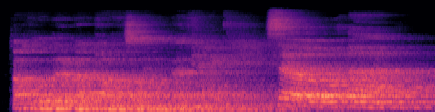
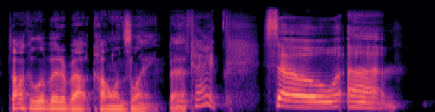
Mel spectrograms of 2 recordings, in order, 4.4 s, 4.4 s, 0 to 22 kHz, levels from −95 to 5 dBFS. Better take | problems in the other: second | room echo; strong; dies away in 2.9 s // off-mic speech; far

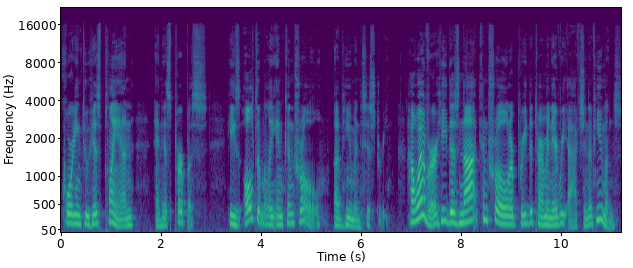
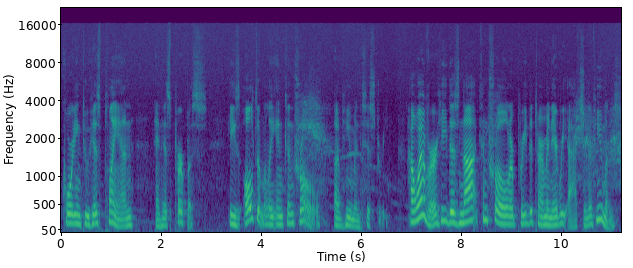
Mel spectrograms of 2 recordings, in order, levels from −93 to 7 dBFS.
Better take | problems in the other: first | hiss; faint; throughout; 20 dB below the speech

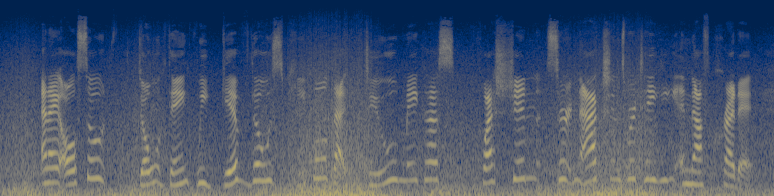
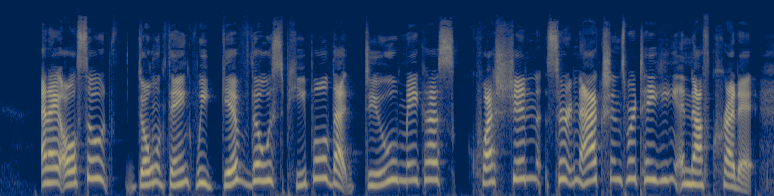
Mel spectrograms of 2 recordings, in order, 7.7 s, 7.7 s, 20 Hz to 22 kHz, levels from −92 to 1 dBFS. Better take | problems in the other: second | wind noise on the microphone; occasional gusts; 10 dB below the speech

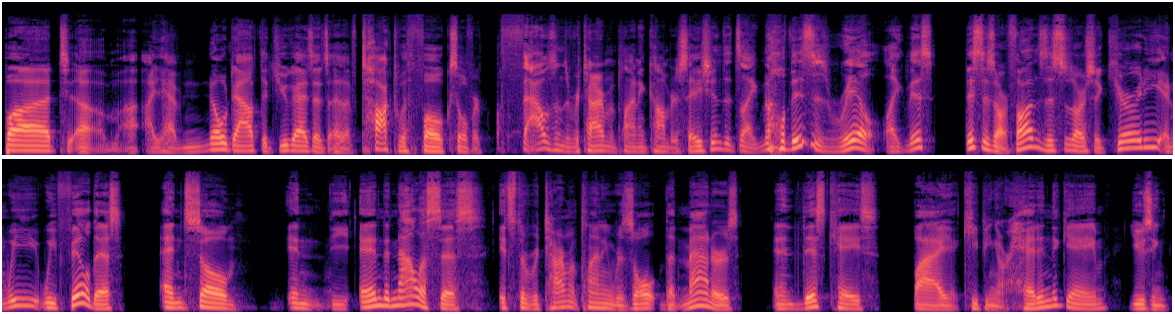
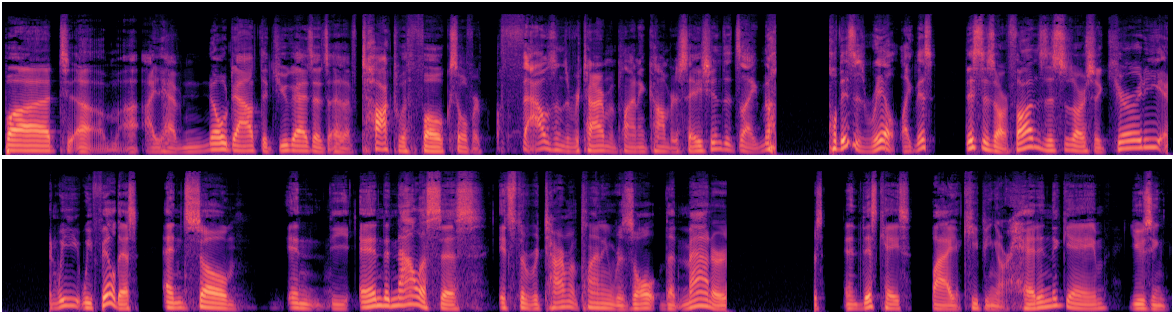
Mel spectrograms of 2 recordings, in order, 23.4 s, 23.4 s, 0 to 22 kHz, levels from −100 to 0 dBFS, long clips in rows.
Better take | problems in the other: first | audio freezing; at 7.5 s for 0.5 s, at 12 s for 0.5 s and at 19 s for 1 s

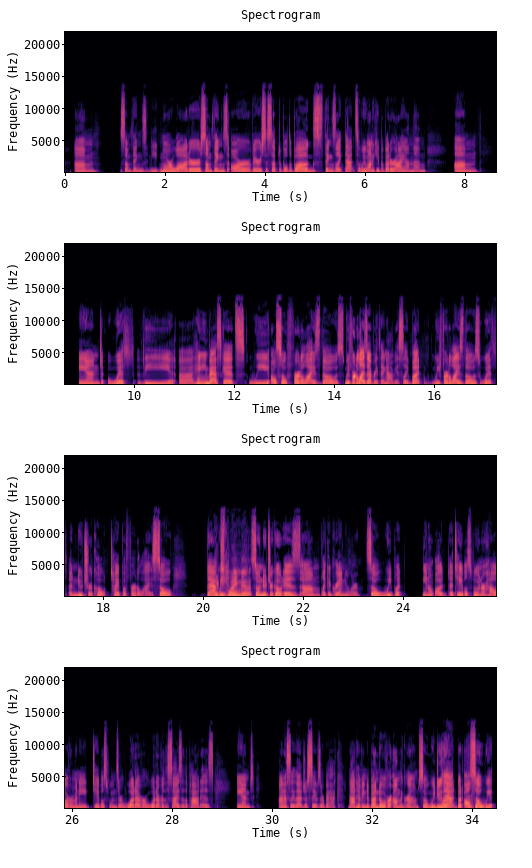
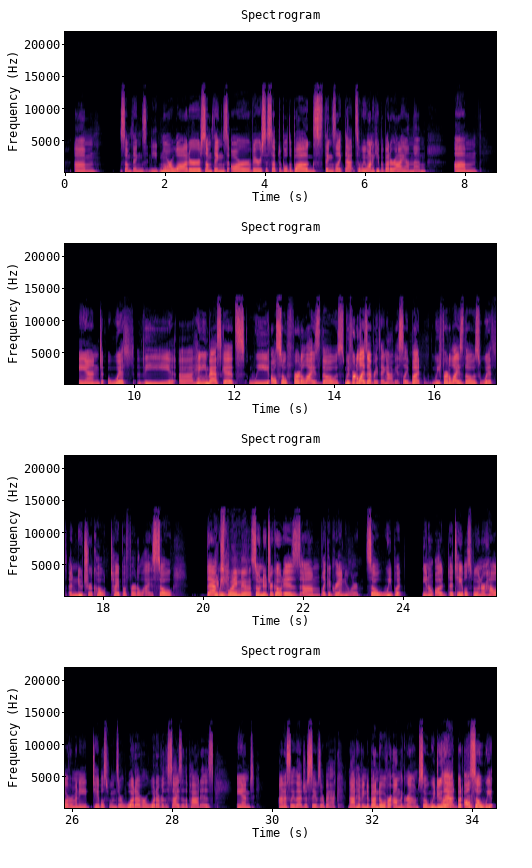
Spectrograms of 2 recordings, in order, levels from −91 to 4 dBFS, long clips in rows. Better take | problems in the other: neither | none

